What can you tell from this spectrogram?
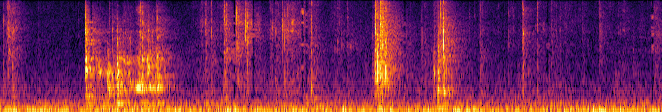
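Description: Crinkling and rustling of a foil LEGO minifigure blind bag and its small paper instruction leaflet being handled and unfolded, with two sharp crackles about four seconds in as the bag is put down on the countertop.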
